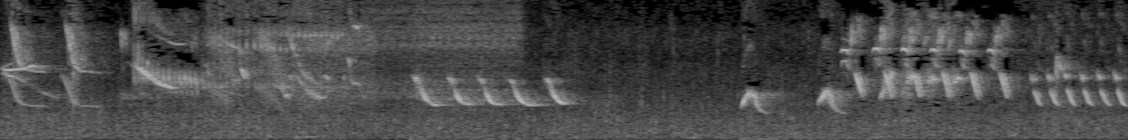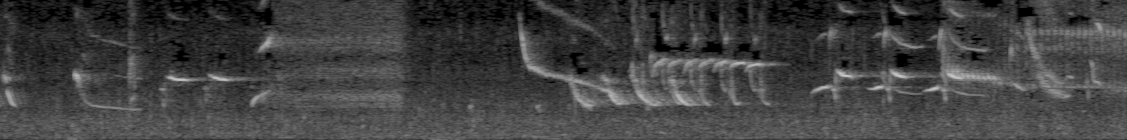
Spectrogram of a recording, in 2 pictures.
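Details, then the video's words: Chestnut-capped blackbird group chorus called 'baderna', played to warm up a bird: dense high chatter of whistles, descending slurs and stuttering trills in waves separated by short pauses, with hiss between phrases. "Baderna de Garibaldi"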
